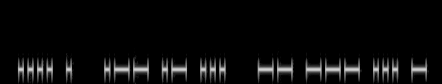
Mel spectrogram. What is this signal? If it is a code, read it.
Morse code, heard as a keyed tone, about 25 wpm, 700 Hz. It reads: HE WAS MOST
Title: Sentences from Top 1000 Words - Review Part 6 - 25wpm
